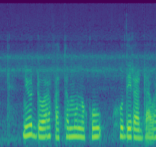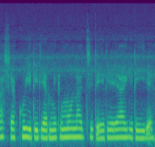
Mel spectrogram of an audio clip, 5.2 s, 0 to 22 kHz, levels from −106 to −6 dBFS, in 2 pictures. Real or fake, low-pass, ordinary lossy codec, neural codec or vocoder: fake; 19.8 kHz; Opus, 24 kbps; vocoder, 44.1 kHz, 128 mel bands every 512 samples, BigVGAN v2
